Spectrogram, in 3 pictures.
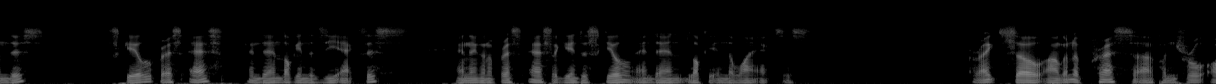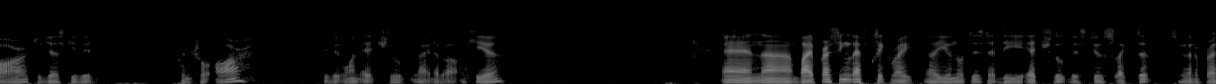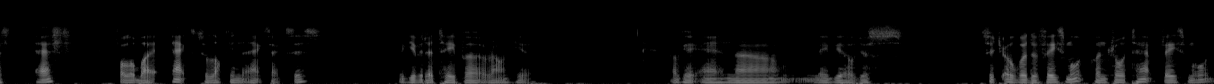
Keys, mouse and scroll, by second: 2.0-3.0 typing, 4.3 click, 5.5-6.5 typing, 7.6 click, 8.0-8.5 scroll down 1, 9.7 click, 10.2-10.8 scroll up 1, 10.8 middle click, 12.7 ctrl+r, 13.3 right click, 14.4 ctrl+r, 15.9 click, 18.6 middle click, 21.6 shift+middle click, 25.1 s, 27.5 typing, 28.3 click, 28.6-28.9 scroll down 1, 28.9 middle click, 29.8-30.3 scroll up 1, 30.5 shift+middle click, 31.5 shift+middle click, 32.4 shift+middle click.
